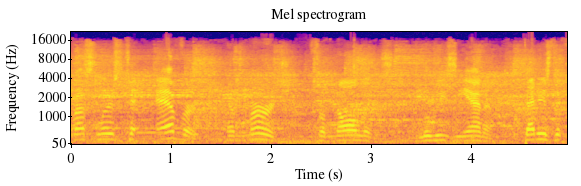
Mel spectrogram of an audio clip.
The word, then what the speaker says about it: New Orleans: most talked about wrestlers to ever emerge from new orleans louisiana that is the correct pronunciation by the way john i know you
